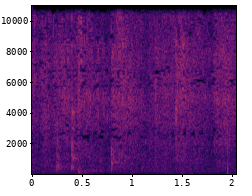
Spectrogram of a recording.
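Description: A few faint taps and light handling noises from plastic tie-dye squeeze bottles and gloved hands on a plastic-covered table, with a sharper tick near the end.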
